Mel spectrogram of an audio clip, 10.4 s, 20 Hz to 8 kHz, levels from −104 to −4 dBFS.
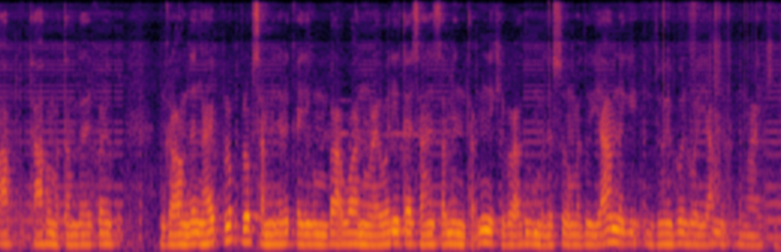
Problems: constant background noise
